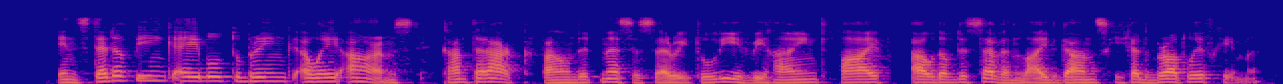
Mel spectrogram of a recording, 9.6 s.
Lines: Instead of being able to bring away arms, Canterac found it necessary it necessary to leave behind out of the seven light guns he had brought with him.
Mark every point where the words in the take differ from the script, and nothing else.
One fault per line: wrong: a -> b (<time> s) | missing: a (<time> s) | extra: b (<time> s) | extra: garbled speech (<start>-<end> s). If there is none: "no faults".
missing: it necessary (5.2 s)
extra: five (6.2 s)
